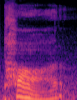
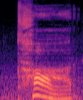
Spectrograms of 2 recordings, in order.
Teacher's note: it is pronounced with a h sound, which is called a puff or aspiration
